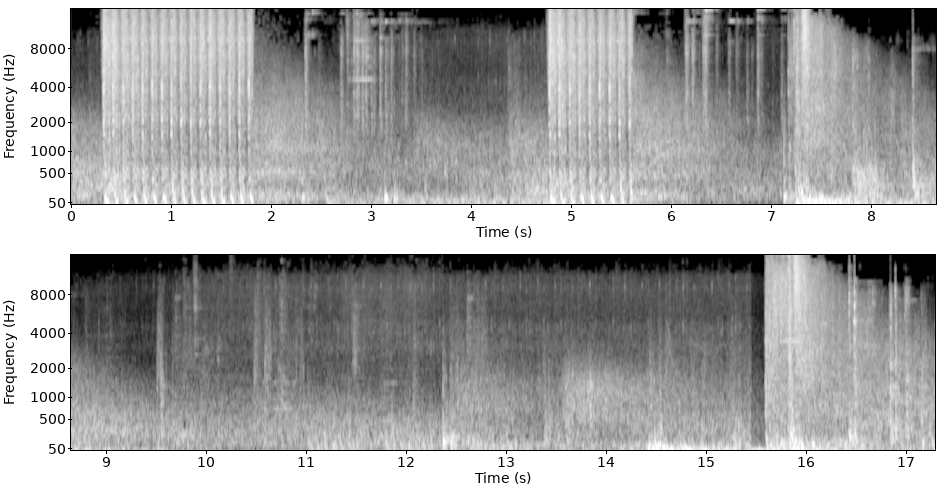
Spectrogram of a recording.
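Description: A machine gun fires rapid bursts.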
